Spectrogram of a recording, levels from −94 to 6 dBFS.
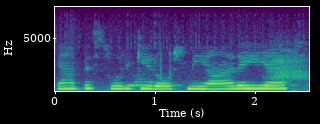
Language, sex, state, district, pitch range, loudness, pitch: Hindi, female, Uttar Pradesh, Lucknow, 255-280 Hz, -12 LUFS, 270 Hz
